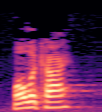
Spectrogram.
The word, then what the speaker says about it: Molokai: Joseph Damien went to back in the 19th century, and I think it's pronounced Molokai. Can you help me out? – Molokai. – Oh, I wasn't off too bad.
